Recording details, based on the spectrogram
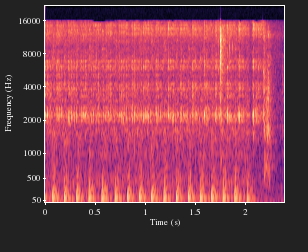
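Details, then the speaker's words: Yamaha Lagenda motorcycle, electric start after starter work: quick, even pulses at roughly ten per second for two seconds, then settles; starter spins the engine freely and it starts easily. "guna jari hidupkan motor. Macam iklan Sempo geng, hanya guna jari. Jadi kita hidupkan je motor ni."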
